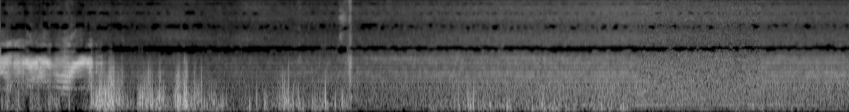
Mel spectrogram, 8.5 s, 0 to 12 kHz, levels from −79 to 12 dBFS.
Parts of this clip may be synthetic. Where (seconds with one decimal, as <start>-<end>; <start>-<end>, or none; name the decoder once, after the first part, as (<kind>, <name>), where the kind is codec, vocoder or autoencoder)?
0.0-6.4 (vocoder, Vocos); 7.6-8.5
